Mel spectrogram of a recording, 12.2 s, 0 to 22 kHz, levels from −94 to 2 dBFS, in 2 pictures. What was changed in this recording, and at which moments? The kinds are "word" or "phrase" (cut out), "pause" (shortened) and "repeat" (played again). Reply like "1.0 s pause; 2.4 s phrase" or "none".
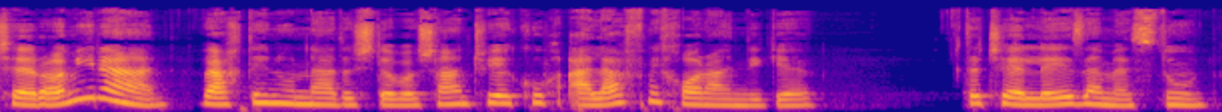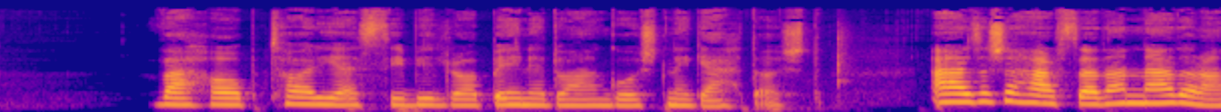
0.9 s pause; 4.8 s phrase; 7.4 s pause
